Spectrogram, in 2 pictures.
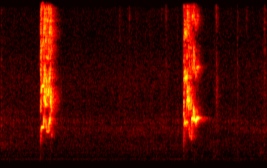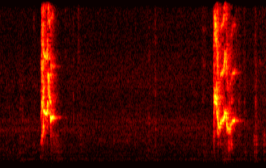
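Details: Four piercing, buzzy chirps from a rosy-faced lovebird, evenly spaced about every one and a half to two seconds, each call brief and bright.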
